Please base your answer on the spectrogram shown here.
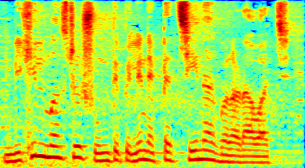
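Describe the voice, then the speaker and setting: A man's voice: mid-range voice, animated, moderate pace, dark tone. A man narrating a scripted horror story in a suspenseful storytelling style. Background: background music.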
